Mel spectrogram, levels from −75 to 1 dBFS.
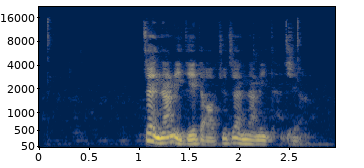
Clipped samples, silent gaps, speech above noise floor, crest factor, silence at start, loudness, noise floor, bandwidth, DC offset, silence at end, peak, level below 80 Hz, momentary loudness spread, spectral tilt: under 0.1%; none; 42 dB; 18 dB; 1.05 s; -19 LUFS; -61 dBFS; 16 kHz; under 0.1%; 0.35 s; -2 dBFS; -64 dBFS; 21 LU; -5.5 dB/octave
